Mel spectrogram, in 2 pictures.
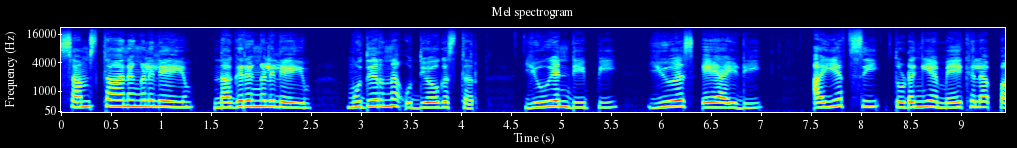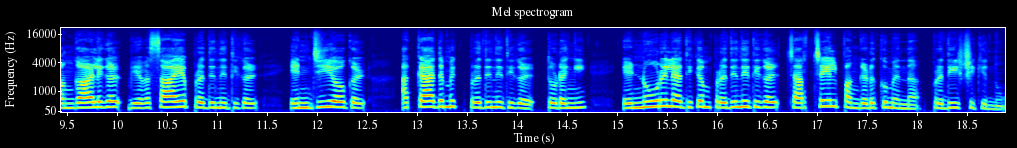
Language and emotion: Malayalam, neutral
